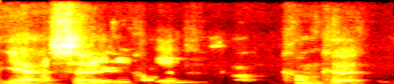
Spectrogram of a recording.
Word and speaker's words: Conker: Conker, spelled with a K, Conker.ai, and we have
